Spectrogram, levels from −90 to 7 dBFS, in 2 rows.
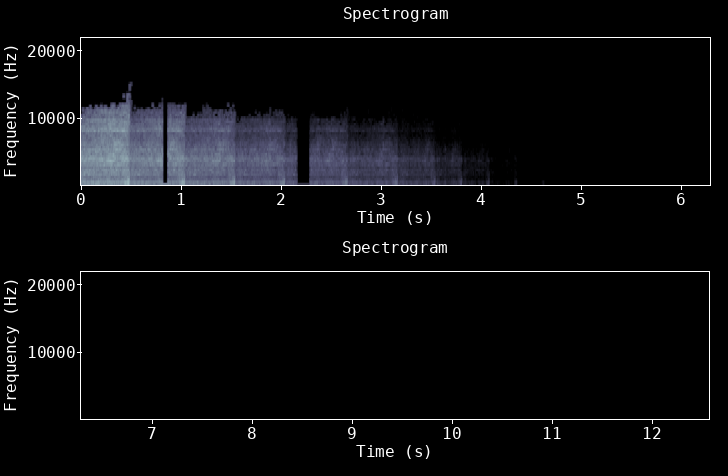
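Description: At 0.83 s and again at 2.17 s the output suffers an underrun with held sample: the buffer runs dry, the converter freezes on its last value, and the sound flattens silently for 55 ms, then 128 ms. Playback resumes where it paused, so the ends are soft rather than clicky.

From 3.37 s to 7.17 s the material runs about 1.83 times faster while the pitch stays put, sounding rushed. This is likely a time-stretched section, shortened by discarding brief fragments.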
